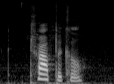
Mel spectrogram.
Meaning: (adjective) 1. Of or pertaining to the tropics, the equatorial region between 23 degrees north and 23 degrees south 2. From, or similar to, a hot, humid climate
- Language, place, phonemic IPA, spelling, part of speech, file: English, California, /ˈtɹoʊ.pɪ.kəl/, tropical, adjective / noun, En-us-tropical.ogg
